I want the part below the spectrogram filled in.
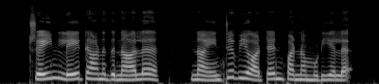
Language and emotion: Tamil, sad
